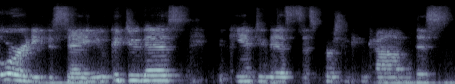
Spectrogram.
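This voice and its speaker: A woman is speaking. Her voice sits fairly low in pitch. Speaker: county supervisor. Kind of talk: public meeting. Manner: loud.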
